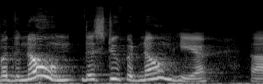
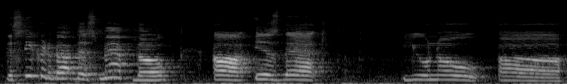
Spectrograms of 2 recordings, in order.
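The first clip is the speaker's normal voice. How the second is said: higher, showy god voice; lightly put-on, pitched-up god; lightly voiced playful god; 5 semitones higher, slower than usual. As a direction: present it like a playful deity. Plays the god explaining the map.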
